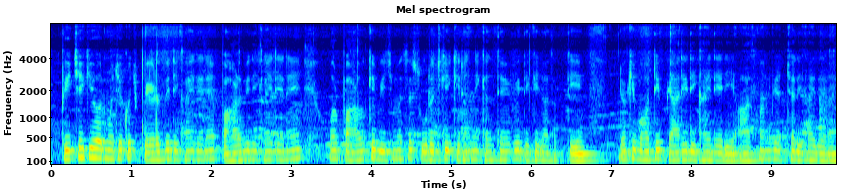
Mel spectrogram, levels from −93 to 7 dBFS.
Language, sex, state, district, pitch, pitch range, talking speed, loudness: Hindi, male, Chhattisgarh, Kabirdham, 125 Hz, 115-130 Hz, 285 wpm, -37 LUFS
